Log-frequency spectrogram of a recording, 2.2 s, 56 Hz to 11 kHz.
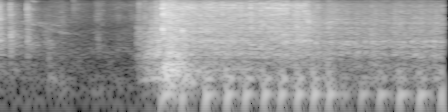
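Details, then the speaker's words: TMX155 motorcycle engine after overhaul to cure loud ticking and gearbox noise: kicks into life and settles to a quick even idle about ten beats a second, no loud tick left; engine noise solved. "Yan na yung final niya ngayon mga kaabo anong masasabi mo ka bro ayos ayos ayos bro ayos"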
